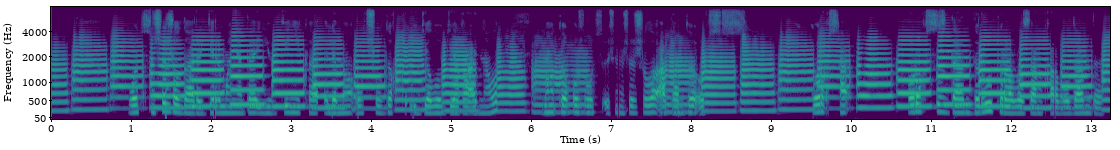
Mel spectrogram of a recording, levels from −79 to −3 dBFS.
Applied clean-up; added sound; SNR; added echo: none; Trumpet; -4 dB; none.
